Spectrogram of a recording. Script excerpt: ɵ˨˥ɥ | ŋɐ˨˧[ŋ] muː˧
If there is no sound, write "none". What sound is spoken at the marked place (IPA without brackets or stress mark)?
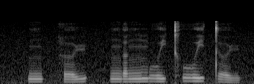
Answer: ŋ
